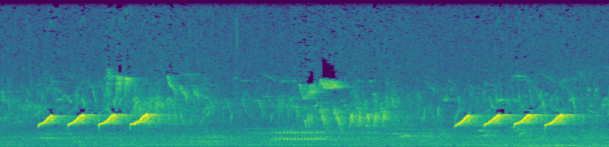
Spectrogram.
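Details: Eurasian nuthatch in woodland near Lage Vuursche, Netherlands, singing in breeding season: clear, rising whistled notes in quick runs of four, about two or three per second, with pauses between runs and faint woodland birds behind.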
